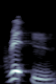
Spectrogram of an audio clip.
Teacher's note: we go from the vowel straight to the n and skip over the T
